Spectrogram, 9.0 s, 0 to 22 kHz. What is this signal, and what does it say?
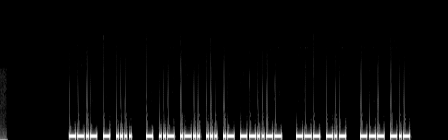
Morse code, heard as a keyed tone, about 28 wpm, 700 Hz. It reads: QTH TULSA, OK OK
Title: Practice QSO - Exchange 1 - Beginning - 28wpm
